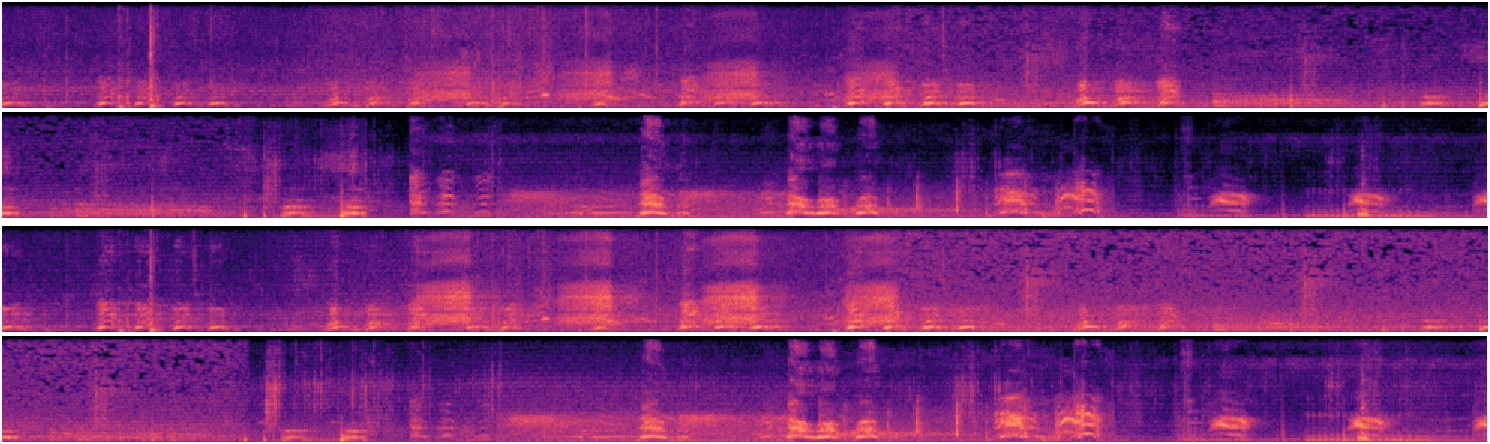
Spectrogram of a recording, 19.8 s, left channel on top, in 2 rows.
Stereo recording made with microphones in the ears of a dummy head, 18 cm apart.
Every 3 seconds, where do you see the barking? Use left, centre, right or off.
right, right, left, left, left, right, right.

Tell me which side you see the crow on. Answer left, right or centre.
right.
